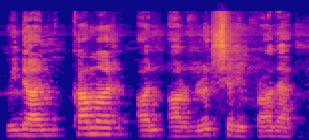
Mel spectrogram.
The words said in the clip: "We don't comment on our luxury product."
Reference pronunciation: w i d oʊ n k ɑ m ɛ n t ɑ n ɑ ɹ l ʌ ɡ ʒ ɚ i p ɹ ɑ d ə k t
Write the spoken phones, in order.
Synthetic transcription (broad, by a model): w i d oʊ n k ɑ m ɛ t ɑ n ɑ ɹ l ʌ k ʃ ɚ i p ɹ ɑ d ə k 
